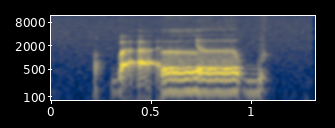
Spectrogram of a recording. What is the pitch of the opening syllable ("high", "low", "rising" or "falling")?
low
